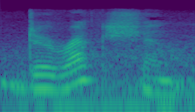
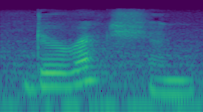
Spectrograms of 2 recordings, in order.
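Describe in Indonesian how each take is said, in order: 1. Diucapkan dengan aksen Amerika. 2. Diucapkan dengan aksen Amerika.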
